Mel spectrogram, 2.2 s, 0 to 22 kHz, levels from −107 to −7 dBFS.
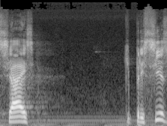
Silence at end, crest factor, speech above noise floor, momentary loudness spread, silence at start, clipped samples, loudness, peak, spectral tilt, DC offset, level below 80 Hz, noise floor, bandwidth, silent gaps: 0 s; 20 dB; 32 dB; 22 LU; 0 s; under 0.1%; -22 LUFS; -4 dBFS; -3 dB/octave; under 0.1%; -54 dBFS; -54 dBFS; 18.5 kHz; none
